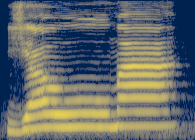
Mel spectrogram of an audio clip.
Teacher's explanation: वाओ साकिन से पहले ज़बर आ जाए उसको खींचते नहीं हैं, नरमी से पढ़ते हैं। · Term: लीन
